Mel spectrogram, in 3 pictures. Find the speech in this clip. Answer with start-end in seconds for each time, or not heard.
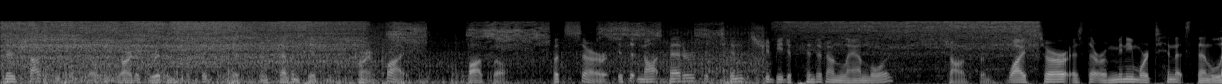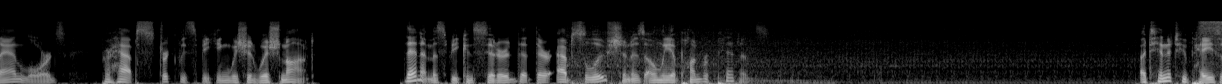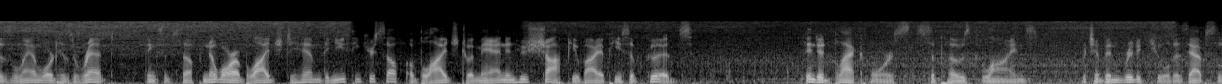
0.0-15.4, 16.2-19.9, 23.6-31.4, 32.5-36.6.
